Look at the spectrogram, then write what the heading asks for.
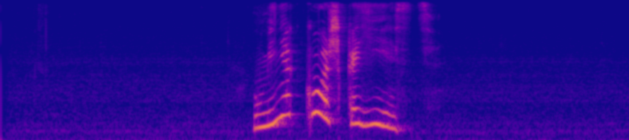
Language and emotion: Russian, positive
